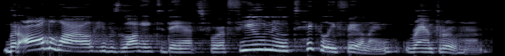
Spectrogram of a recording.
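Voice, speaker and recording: Woman narrating a children's storybook, mid-pitched. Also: moderate pace. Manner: expressive storytelling. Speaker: storybook reader.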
